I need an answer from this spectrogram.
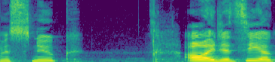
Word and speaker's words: Snook: Apparently, her name is Snook. Oh, I did see a clip of her explaining why or how to pronounce her name. It's Snook.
